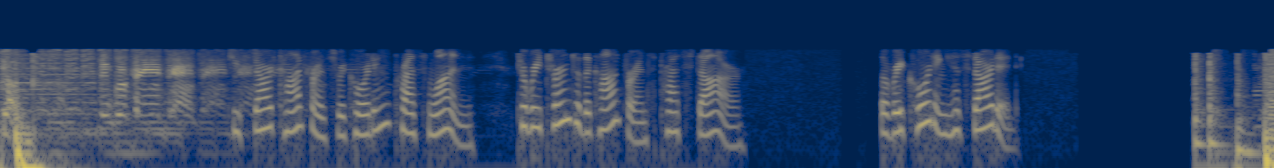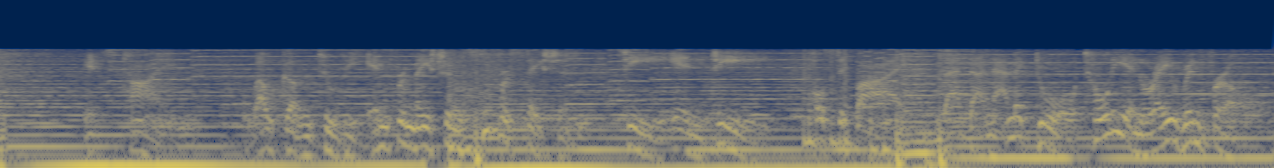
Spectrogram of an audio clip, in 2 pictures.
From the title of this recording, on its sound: TNTSuperfantastic Conference Call - Wednesday, June 16, 2021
